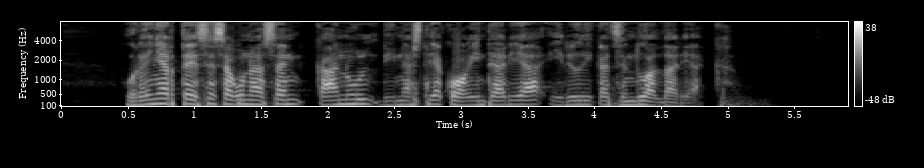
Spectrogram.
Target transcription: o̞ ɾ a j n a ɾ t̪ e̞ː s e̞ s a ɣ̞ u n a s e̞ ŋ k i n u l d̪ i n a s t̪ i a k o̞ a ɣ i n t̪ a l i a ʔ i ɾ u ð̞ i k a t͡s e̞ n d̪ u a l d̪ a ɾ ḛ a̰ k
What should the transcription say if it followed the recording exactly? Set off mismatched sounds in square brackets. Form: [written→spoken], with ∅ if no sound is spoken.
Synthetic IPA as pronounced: o̞ ɾ a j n a ɾ t̪ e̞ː s e̞ s a ɣ̞ u n a s e̞ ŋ k [i→a] n u l d̪ i n a s t̪ i a k o̞ a ɣ i n t̪ a [l→ɾ] i a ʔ i ɾ u ð̞ i k a t͡s e̞ n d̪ u a l d̪ a ɾ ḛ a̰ k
